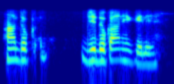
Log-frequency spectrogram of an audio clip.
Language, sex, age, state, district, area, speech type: Urdu, male, 18-30, Uttar Pradesh, Saharanpur, urban, conversation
